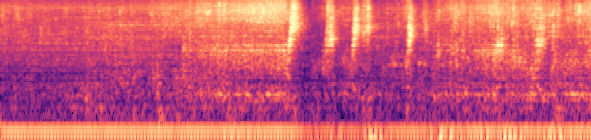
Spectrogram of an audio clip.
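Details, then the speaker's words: Gulf Stream Endura Super C motorhome (Duramax diesel) under rebuild, hot-side tap opened after refilling the water system: steady rush of running water broken by sputtering spits and gurgles as trapped air blows out of the long-unused hot line. "oh that sounds like water hey definitely going to have air in it"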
